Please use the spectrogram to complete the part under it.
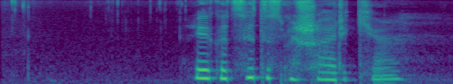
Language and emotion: Russian, sad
